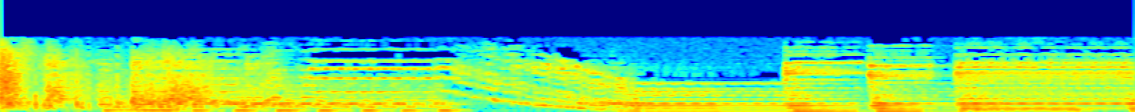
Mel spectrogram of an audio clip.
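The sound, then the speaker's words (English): A quick burst of sharp six-gun shots in a shootout cracks out in an irregular volley at the start, then gives way to loud dramatic music with sweeping, sliding tones and no talking. “Put that six gun to work.”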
